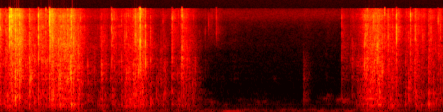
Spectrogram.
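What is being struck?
Metallized plastic chip bag.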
